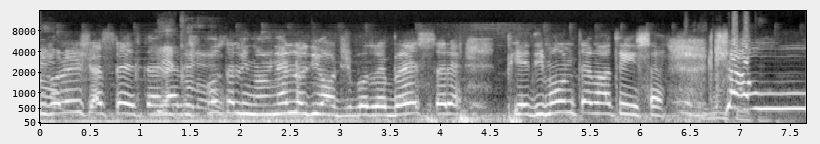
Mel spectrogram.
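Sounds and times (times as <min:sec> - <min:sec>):
laughter: 0:00.0 - 0:00.4, 0:01.1 - 0:02.4
speech: 0:00.0 - 0:07.5
puppies howling in a high-pitched chorus: 0:01.2 - 0:02.2.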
